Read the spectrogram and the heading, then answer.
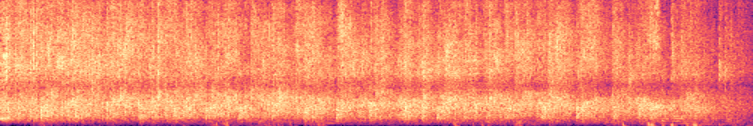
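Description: Sustained applause from an audience welcoming a speaker at a small, familiar event, a dense, steady wash of many hands clapping at once, loud, holding for several seconds before easing slightly at the end.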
